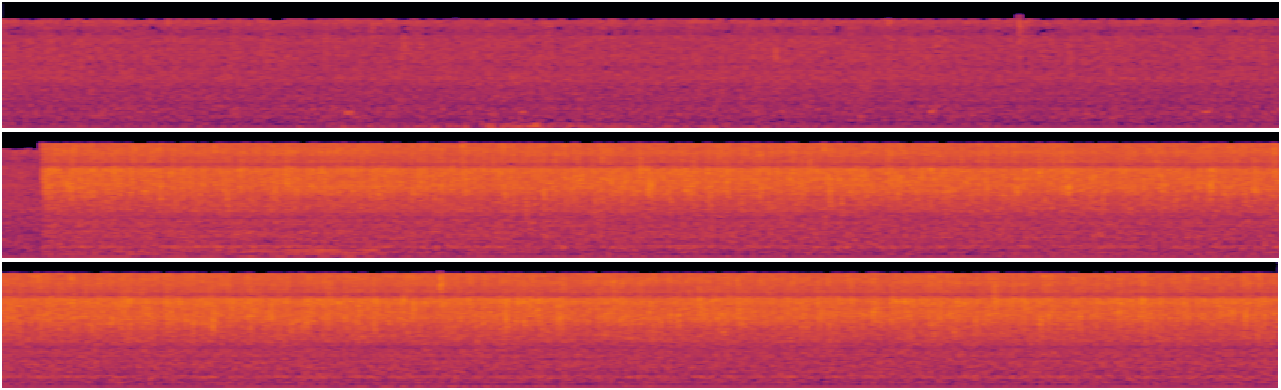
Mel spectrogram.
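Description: Rain falling steadily. About nine seconds in it switches abruptly to a much louder, heavier downpour with a harsher hiss, which holds steady.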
